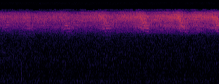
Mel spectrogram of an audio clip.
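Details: Dog-day cicada (Neotibicen canicularis) producing an intense electric buzz that wavers and swells in strength, growing louder in pulses toward the end.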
